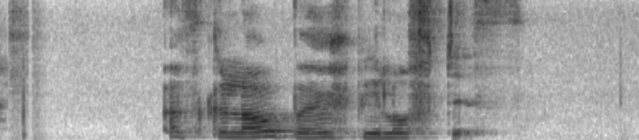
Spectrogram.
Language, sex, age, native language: Icelandic, male, 9, Icelandic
